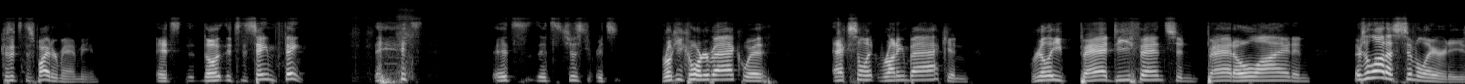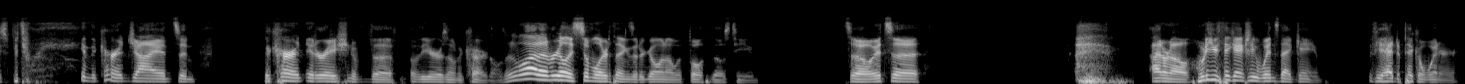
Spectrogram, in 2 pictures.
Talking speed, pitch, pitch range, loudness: 180 wpm, 155 Hz, 125-195 Hz, -18 LUFS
